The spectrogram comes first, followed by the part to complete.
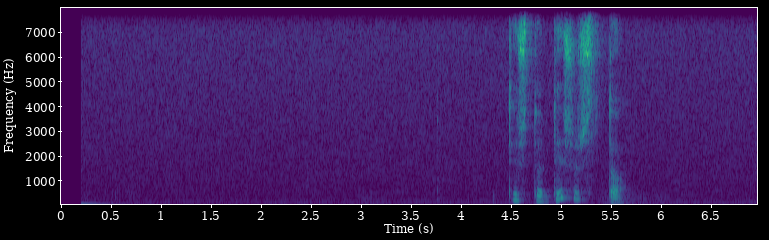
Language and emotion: Russian, neutral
